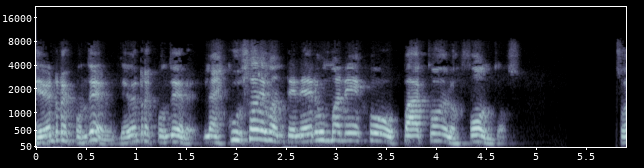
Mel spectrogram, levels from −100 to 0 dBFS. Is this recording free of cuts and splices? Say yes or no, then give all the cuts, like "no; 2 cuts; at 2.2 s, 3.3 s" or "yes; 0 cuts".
yes; 0 cuts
